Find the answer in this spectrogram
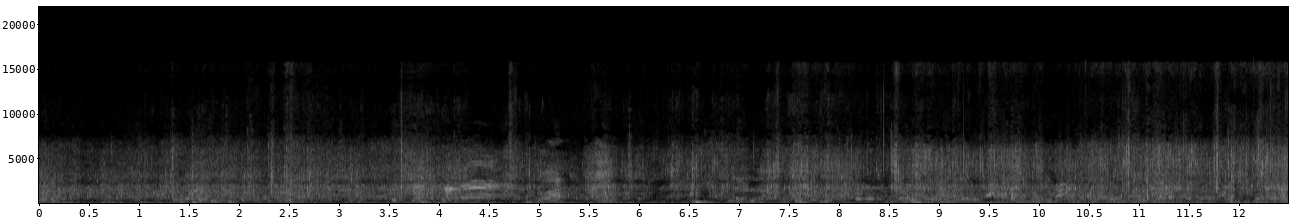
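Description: Children swimming in a pool, their arm strokes and kicks splashing the water steadily, with children's voices calling out around the pool, one shout about four seconds in.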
